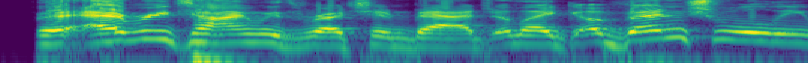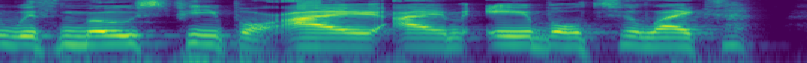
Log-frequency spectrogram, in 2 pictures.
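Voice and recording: Her tone clear and smooth, a woman talks at a fairly quick pace with lively intonation. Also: medium pitch for a woman.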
